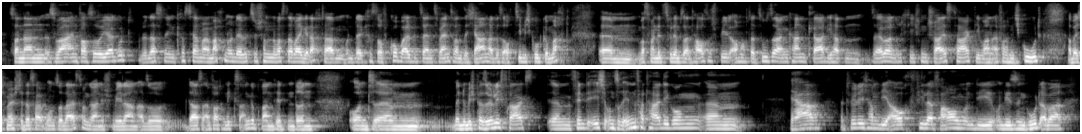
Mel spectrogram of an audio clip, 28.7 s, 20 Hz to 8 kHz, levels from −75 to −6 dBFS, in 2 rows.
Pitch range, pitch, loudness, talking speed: 120-145 Hz, 130 Hz, -15 LUFS, 220 wpm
